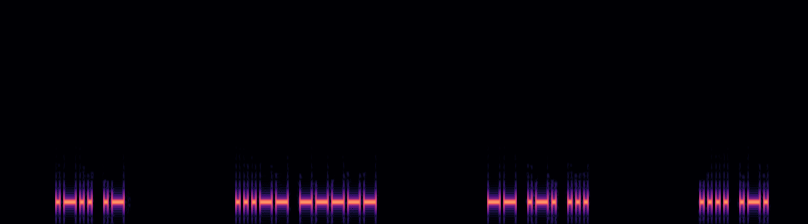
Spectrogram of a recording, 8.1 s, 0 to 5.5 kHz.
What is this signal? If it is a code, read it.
Morse code, heard as a keyed tone, about 30 wpm, 550 Hz. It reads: LA 30 MRS HR
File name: Ultimate Word List / 30WPM Ultimate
